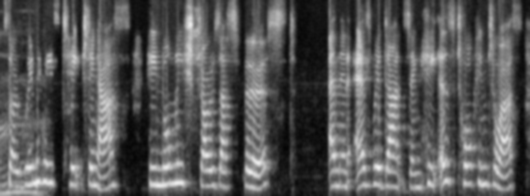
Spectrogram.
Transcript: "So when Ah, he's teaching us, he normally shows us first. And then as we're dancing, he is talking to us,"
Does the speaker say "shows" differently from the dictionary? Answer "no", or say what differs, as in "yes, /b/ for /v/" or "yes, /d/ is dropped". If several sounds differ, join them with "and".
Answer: no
